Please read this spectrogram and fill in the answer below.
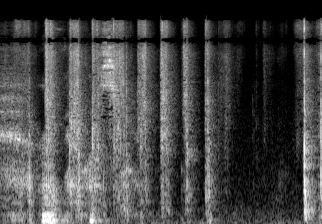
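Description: Tarot cards being handled and laid down on a table: a faint, irregular run of short papery clicks and rustles.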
